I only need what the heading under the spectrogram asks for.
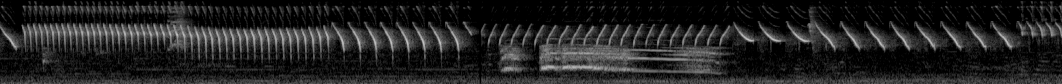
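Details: Prompted canary bursting into 'gacor' song: a long, very fast high roll, then a lower warbled phrase, then a steady series of sharp descending whistles.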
